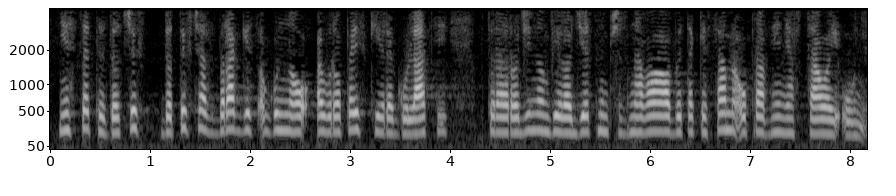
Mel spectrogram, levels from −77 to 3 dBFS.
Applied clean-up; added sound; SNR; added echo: none; none; none; none.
